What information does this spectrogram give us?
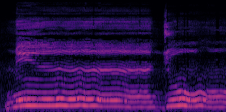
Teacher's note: Nun kosong bertemu dengan jim dengung 2 harakat, renggangkan bibir. Okey, hukum dia ikhfa hakiki, renggangkan bibirnya.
